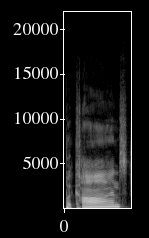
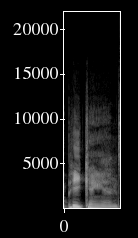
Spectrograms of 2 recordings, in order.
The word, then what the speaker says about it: pecan: but there's an invisible there's an invisible pecan and pecan line yeah in georgia and depending on where you live in the south you're going to call them pecans are you going to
